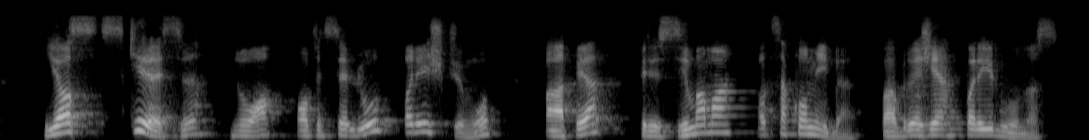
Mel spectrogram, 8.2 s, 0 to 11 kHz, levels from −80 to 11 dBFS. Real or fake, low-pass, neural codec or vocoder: fake; 7.2 kHz; codec, 16 kHz, 1 kbps, X-Codec, HuBERT features, trained on general audio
